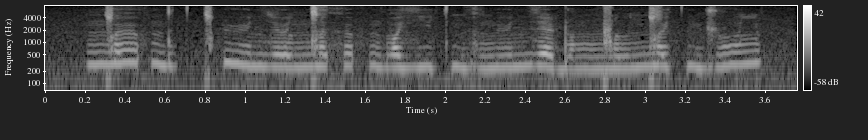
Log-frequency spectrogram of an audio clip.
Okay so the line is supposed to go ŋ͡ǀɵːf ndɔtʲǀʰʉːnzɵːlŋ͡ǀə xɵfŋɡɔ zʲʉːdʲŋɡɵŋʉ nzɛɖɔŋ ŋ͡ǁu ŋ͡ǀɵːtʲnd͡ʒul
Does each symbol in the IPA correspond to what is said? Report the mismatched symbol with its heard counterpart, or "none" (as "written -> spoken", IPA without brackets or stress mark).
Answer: dʲ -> tʲ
